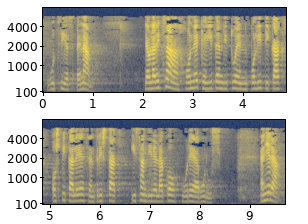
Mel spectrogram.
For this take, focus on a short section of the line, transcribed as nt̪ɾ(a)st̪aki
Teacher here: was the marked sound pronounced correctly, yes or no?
no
